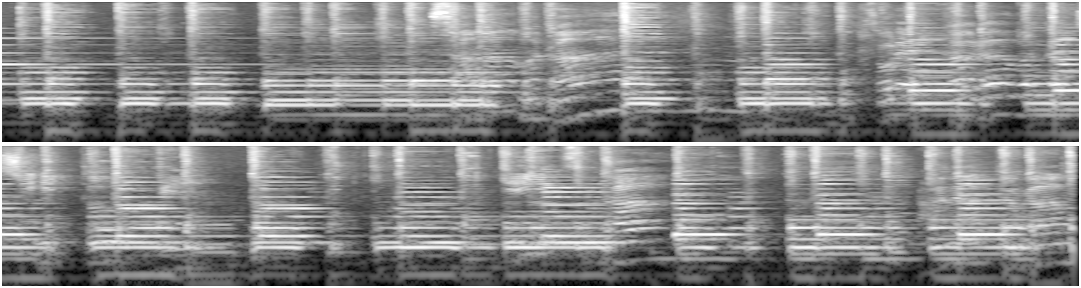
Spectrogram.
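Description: Electric guitar strummed in short, choppy chords about twice a second, with keyboard accompaniment and a singing voice.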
